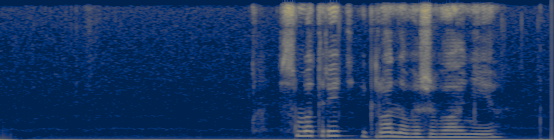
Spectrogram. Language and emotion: Russian, sad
